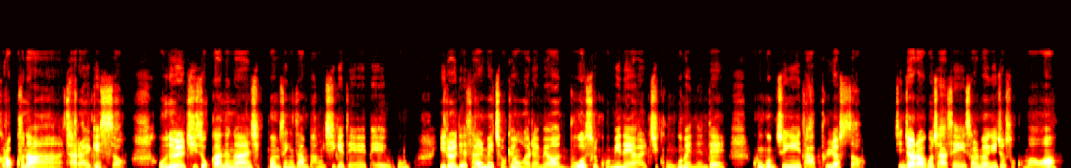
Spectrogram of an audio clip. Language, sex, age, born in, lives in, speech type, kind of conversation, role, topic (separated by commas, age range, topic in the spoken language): Korean, female, 45-49, South Korea, United States, read, expert-assistant, asker, 지속 가능한 식품 생산 방식에 대해 배우고, 이를 내 삶에 적용하려면 무엇을 고민해야 할까요?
